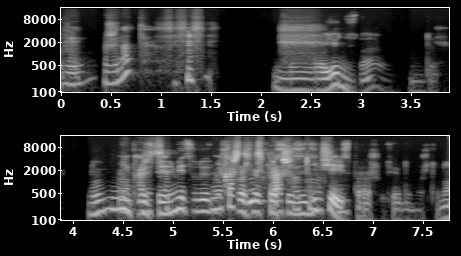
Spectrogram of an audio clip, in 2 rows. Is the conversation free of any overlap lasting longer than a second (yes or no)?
no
